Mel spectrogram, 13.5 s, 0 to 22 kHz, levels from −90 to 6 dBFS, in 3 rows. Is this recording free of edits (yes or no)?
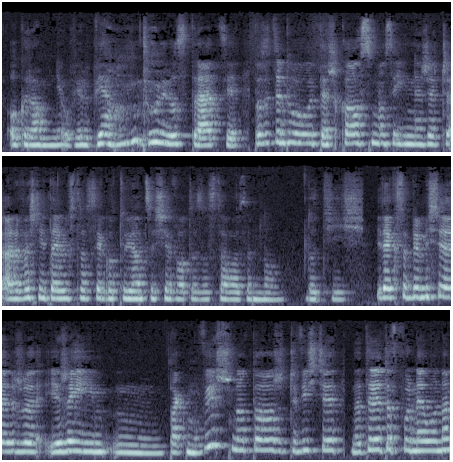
yes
